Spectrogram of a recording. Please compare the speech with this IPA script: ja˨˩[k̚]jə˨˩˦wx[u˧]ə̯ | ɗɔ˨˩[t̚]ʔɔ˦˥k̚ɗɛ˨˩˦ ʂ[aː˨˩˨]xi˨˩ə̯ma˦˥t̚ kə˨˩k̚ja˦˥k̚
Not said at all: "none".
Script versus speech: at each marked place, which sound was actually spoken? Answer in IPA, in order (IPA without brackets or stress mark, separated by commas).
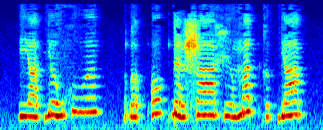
t̚, u˧, t̚, aː˧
